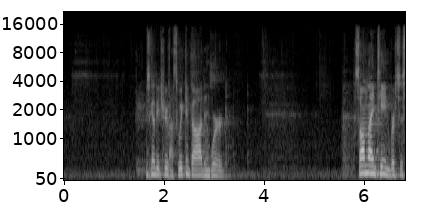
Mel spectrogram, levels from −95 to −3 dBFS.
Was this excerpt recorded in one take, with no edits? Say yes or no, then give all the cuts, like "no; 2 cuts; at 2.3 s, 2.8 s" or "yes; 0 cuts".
no; 4 cuts; at 1.6 s, 2.1 s, 2.5 s, 2.9 s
